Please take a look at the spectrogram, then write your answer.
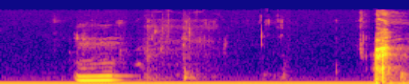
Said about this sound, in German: Ja, und ich hoffe, dieses Schlucken ist mit drauf, weil das so abartig ist.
